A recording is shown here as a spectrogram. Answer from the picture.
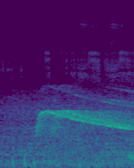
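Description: A single high wailing tone that rises quickly about half a second in, then falls slowly and steadily in pitch.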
